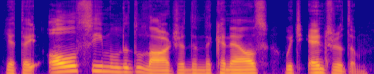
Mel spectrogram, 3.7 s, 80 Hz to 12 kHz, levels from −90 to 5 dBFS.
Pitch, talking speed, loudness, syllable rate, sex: 125 Hz, 210 wpm, -19 LUFS, 5.2 syllables/s, male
